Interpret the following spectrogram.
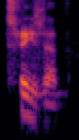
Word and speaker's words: Tryzub: Tryzub. Tryzub. Oh, brilliant! It's taken me a week. It's taken me about 5 days to Tryzub to get that right.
